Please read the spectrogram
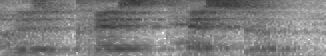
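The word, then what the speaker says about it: χρηστός: 그리스도 기름 부음을 받은 자, 이 그리스도의 헬라어 발음이 크리스투스입니다. 크레스투스이고요. 자비가 크레스테스입니다. 이 두 단어가 비슷하지 않습니까? 크레스투스와 크레스테스, 이 두 단어가 참 비슷하다 보니까 과거 헬라인들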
